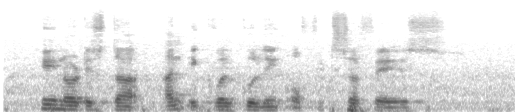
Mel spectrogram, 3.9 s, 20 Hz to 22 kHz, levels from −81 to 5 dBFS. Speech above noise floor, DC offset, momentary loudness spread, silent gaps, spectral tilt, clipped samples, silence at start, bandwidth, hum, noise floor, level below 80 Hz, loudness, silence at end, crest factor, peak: 22 dB; under 0.1%; 12 LU; none; -6.5 dB/octave; under 0.1%; 0.05 s; 15 kHz; none; -52 dBFS; -52 dBFS; -31 LUFS; 0 s; 18 dB; -14 dBFS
